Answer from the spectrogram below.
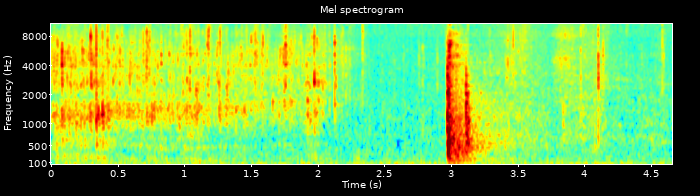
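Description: A brown liquid pours steadily into an extra large glass, a soft, quiet, continuous gurgling splash, broken by one sharp clink or knock near the end before the pouring fades back.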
